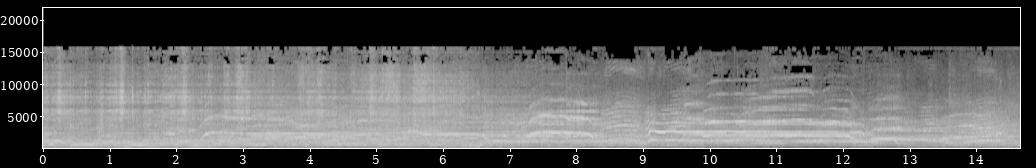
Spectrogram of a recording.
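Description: A K-pop dance track with a heavy bass beat playing over a stage PA, stopping about halfway through, followed by a crowd's high-pitched screams and cheers.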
